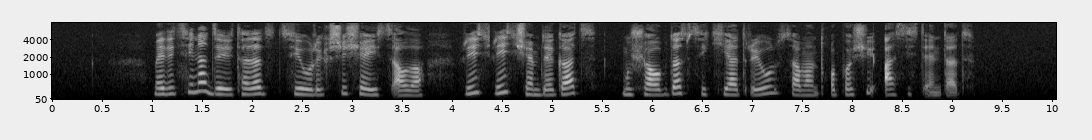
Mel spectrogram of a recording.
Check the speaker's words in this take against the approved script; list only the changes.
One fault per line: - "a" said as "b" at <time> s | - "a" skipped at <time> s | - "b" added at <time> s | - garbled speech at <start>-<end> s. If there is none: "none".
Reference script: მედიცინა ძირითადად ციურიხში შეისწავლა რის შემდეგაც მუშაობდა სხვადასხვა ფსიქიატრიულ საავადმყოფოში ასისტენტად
- "რის" added at 4.4 s
- "სხვადასხვა" skipped at 6.3 s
